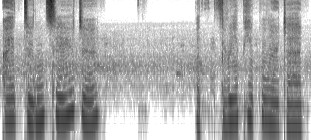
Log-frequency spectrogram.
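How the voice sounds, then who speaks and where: An actress playing a calm, measured female interrogator who gently probes with questions in an audio drama. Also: medium pitch, natural voice, poor audio. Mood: calm, probing. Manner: measured, controlled, gently probing. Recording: clearly audible background noise.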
